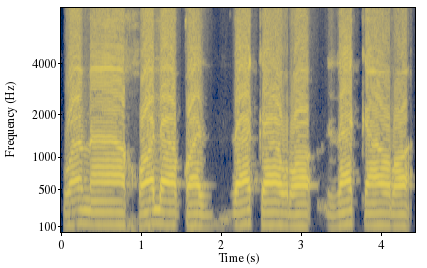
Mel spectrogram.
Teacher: اور قاف کو، اور دال کو صحیح طریقے سے پڑھنا ہے، را کو موٹا کر کے پڑھنا ہے ، وما خلق الذکر ذکر ذکا نہیں پڑھنا ہے اس کو،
